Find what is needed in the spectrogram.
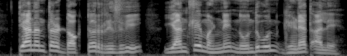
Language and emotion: Marathi, neutral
